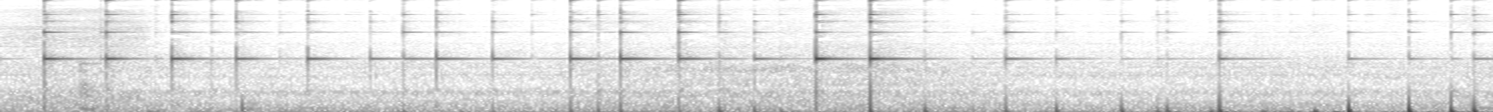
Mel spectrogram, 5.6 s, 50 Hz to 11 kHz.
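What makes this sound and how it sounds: Fingers and nails tap the sides of an empty, hollow clear glass tumbler held between the microphones. A quick, irregular series of short, bright clinks sounds over a steady ringing glass tone around 2 kHz, with soft low thumps beneath each tap.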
